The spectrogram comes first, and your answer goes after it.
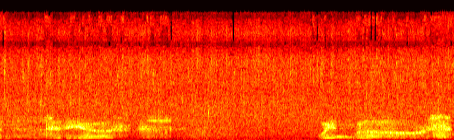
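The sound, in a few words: rain falling in Metal Gear Rising video game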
